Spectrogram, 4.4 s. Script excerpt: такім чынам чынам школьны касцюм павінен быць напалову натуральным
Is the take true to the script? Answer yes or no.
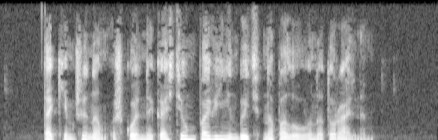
no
